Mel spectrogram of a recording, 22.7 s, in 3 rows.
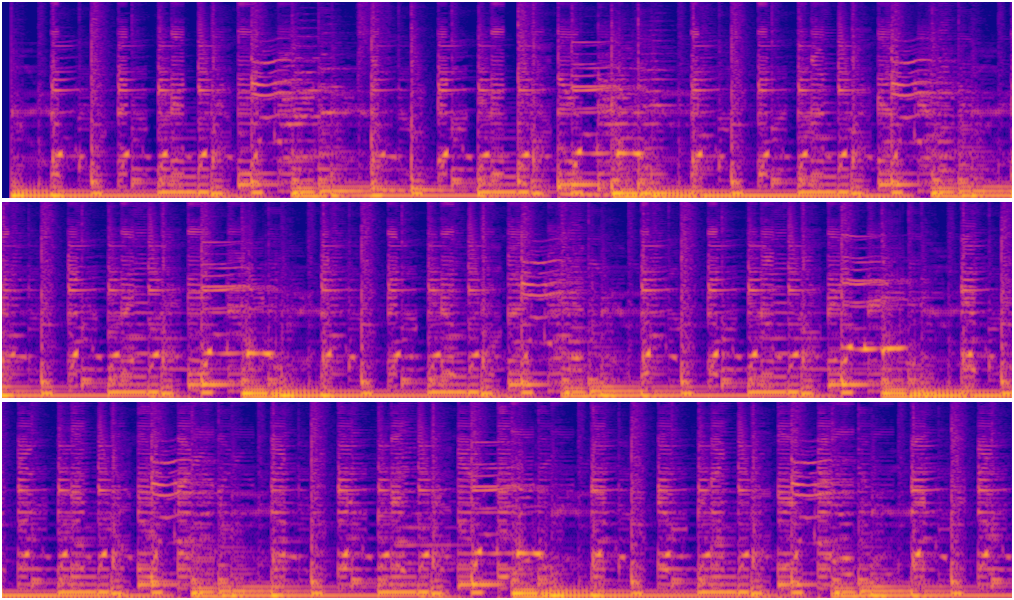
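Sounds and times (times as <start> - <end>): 
forest theme music: 0.1 - 22.7.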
